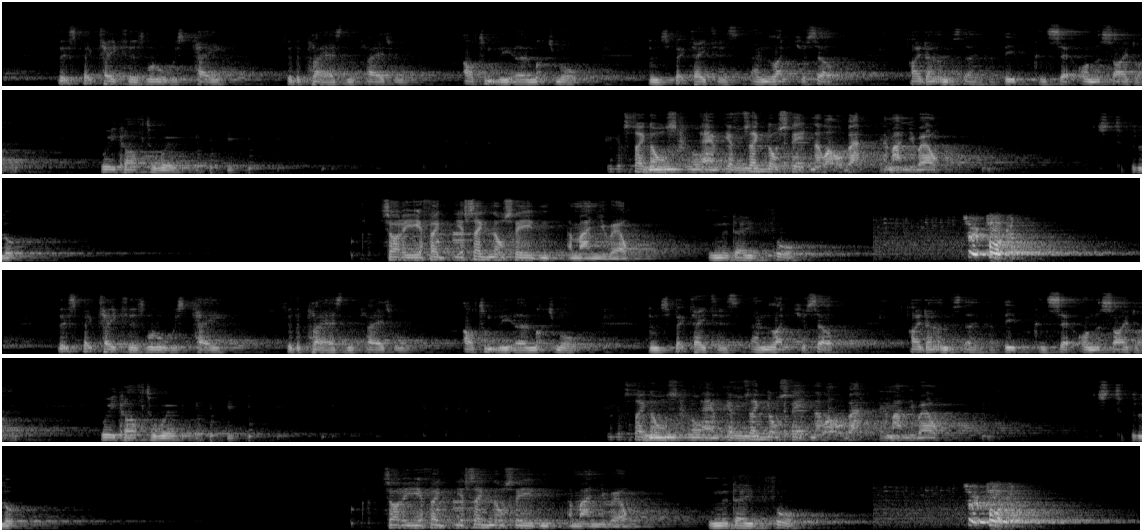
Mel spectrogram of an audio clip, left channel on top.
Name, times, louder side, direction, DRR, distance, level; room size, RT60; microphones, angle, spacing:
voice 1, 0.6-2.2 2.9-4.1 4.6-5.8 6.5-8.4 9.1-11.6 12.4-13.8 17.8-19.0 19.3-19.7 20.2-20.4 21.2-21.3 22.4-23.0 29.9-30.7, right 2 dB, 10° right, 4 dB, 0.3 m, -30 dB
voice 2, 17.5-20.8 26.6-29.1, left 2 dB, 60° left, 10 dB, 0.6 m, -29 dB
voice 3, 31.5-32.9, left 3 dB, 30° left, 5 dB, 0.8 m, -23 dB
10.0 x 9.4 x 5.2 m, 2.2 s
head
